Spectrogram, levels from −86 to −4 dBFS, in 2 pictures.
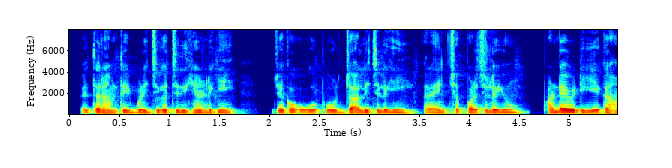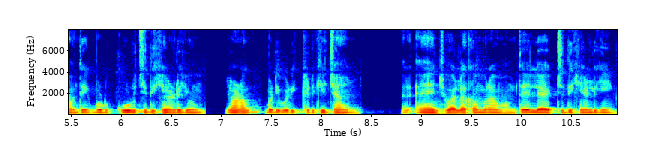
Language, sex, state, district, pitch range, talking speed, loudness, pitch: Hindi, male, Uttarakhand, Uttarkashi, 110-115 Hz, 270 wpm, -18 LUFS, 110 Hz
